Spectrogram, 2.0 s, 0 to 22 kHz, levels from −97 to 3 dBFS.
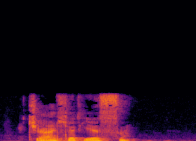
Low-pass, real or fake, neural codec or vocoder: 7.2 kHz; real; none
